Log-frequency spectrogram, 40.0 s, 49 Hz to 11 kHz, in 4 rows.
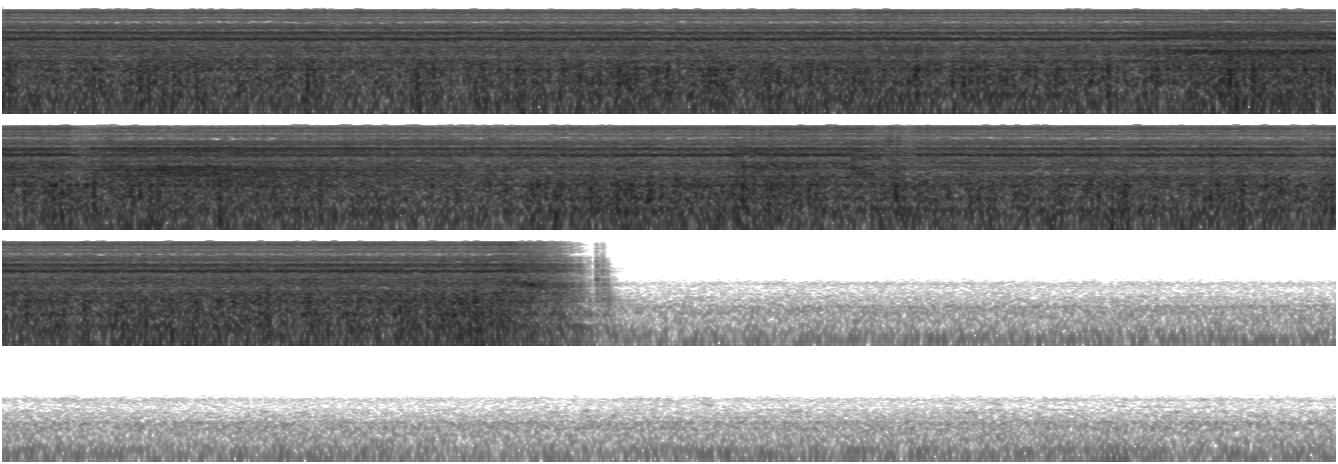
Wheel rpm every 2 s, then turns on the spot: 160, 160, 160, 160, 160, 160, 160, 160, 170, 160, 160, 150, 10, 0, 0, 0, 0, 0, 0, 0.
none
